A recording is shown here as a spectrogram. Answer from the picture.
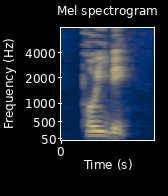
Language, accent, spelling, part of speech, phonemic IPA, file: French, France, prohiber, verb, /pʁɔ.i.be/, LL-Q150 (fra)-prohiber.wav
- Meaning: to prohibit (to proscribe)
